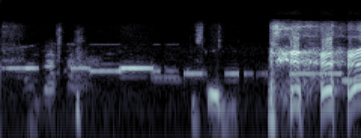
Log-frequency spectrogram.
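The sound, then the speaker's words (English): An ice cream truck drives by playing its jingle, a bright, chiming melody of held electronic notes, before loud voices of people talking outside break in over it. “Like the ice cream. Ice cream truck. Driving, but I'm outside.”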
